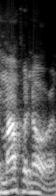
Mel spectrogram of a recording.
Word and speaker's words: mompreneur: And then I was in the next live and I was like, bitch, let's say mompreneur, like entrepreneur.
